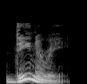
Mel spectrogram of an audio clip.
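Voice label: "deanery", British English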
